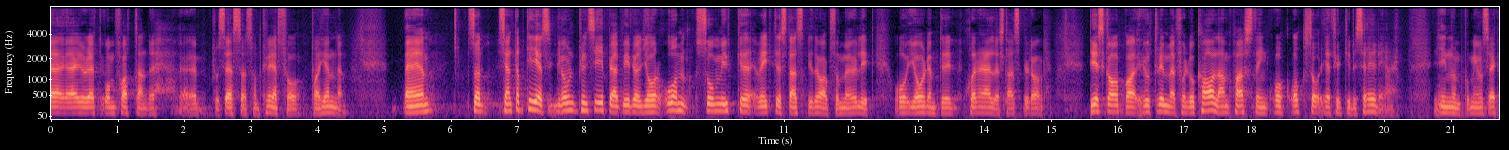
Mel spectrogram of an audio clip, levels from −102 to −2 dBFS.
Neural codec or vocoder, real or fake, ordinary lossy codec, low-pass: codec, 16 kHz, 1 kbps, FunCodec, trained on Chinese and English, 50 frames a second; fake; none; none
